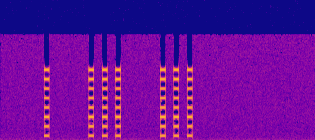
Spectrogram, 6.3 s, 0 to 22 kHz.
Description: Beep code, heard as beeps from a small speaker, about 740 Hz. 1-3-3. In Phoenix BIOS tables: chip or data line failure in the first 64 KB of memory.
